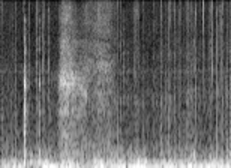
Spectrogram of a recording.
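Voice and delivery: long, breathy, voiceless chuckle; soft laugh. Real, not acted. Amused at being woken by a crab, soft laugh.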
